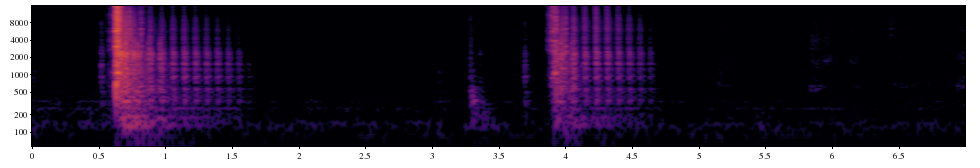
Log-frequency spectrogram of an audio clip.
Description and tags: FX Sproing 01
Wood snapping back into position; a kind of cartoonish SPROING!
